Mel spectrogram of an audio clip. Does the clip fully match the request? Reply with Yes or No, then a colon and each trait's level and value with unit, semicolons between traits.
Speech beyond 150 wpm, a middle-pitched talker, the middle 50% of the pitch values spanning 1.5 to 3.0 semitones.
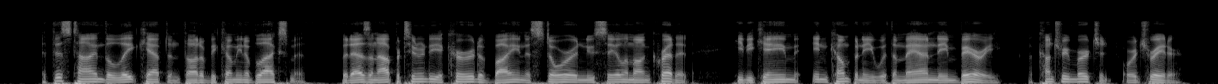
No: average, 190 wpm; low, 105 Hz; average, 2.7 semitones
